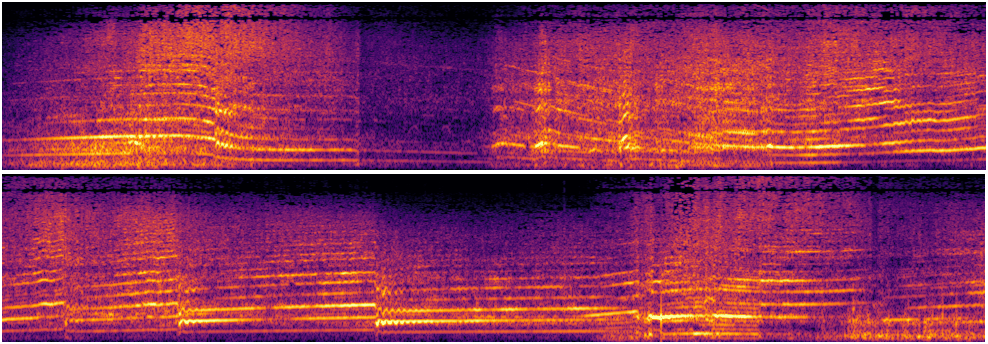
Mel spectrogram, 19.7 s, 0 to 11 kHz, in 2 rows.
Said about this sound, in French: pour le bruit des moteurs, je vous propose d'écouter quelques, quelques notes de ce V6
